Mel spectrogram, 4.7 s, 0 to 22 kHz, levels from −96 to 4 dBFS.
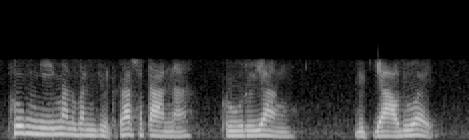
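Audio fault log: throughout: tandem speech coding. The speech is narrowband, with nothing above 3.8 kHz, and sounds like two AMR-NB passes in a row, rougher and more warbly than one codec alone.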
